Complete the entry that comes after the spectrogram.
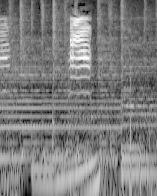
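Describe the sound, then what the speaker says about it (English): A stray cat meows repeatedly at close range, several drawn-out, rising and falling calls in a row, one of them higher and brighter, heard outdoors with no talking. "This cat met us every morning for our daily swim, rain or shine."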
